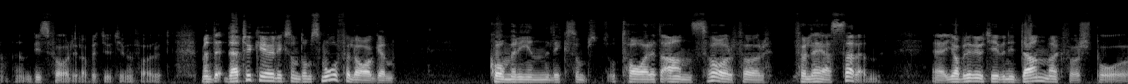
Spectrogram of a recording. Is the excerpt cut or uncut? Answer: uncut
